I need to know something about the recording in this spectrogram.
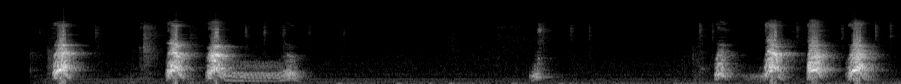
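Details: Scooter, a pet Coton de Tulear, barks at a neighbour: a burst of three sharp barks with a trailing growly tail, a pause, one soft yip, then four quick loud barks close together.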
